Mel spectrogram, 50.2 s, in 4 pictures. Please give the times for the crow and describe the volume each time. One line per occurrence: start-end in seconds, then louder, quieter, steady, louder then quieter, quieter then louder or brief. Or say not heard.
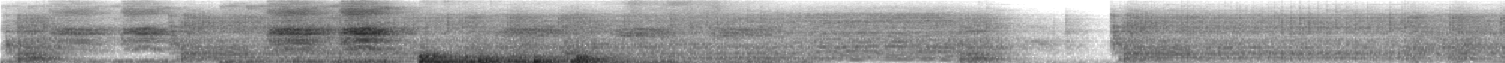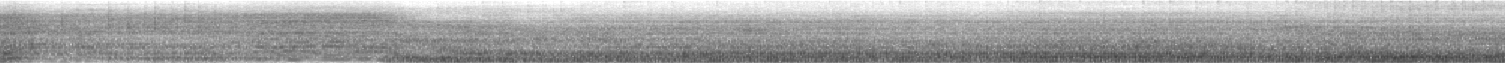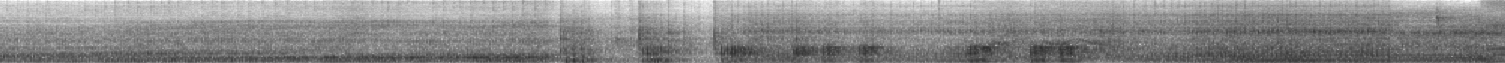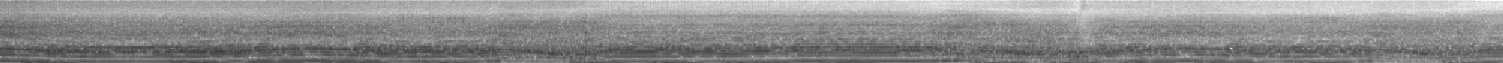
0.0-6.8 louder then quieter.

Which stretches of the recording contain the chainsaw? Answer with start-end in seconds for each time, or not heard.
0.0-50.1.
